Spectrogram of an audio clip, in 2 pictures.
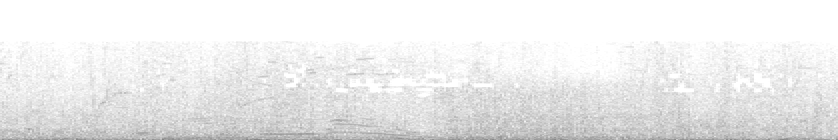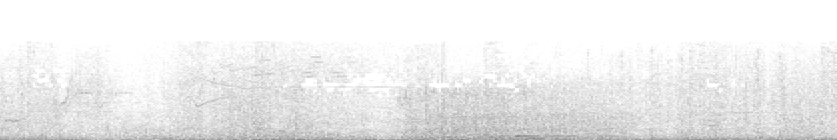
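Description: Magic spells whoosh and crackle in a busy fantasy battle.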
